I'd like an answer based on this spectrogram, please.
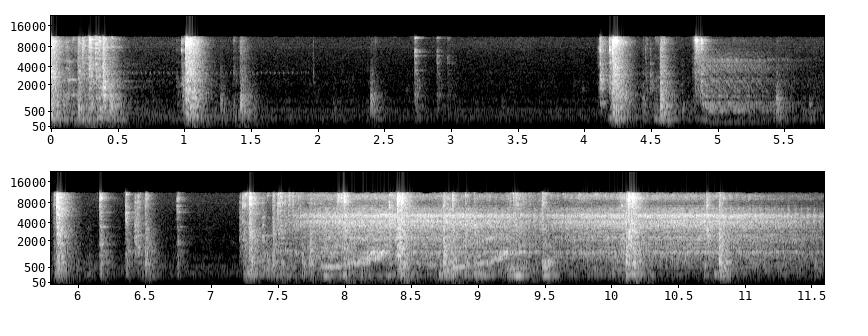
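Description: Bally Flash Gordon pinball machine in play: sharp clacks of the ball striking targets and solenoids firing, at uneven intervals. From about seven seconds in comes a dense run of the machine's electronic sound effects with sweeping tones.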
